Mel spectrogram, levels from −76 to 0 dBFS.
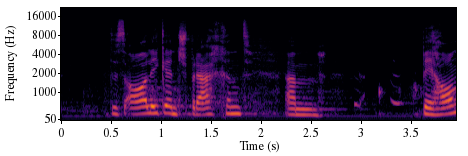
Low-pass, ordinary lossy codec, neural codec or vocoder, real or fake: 14.4 kHz; none; none; real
